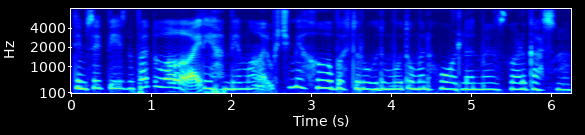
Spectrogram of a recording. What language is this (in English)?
Kashmiri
